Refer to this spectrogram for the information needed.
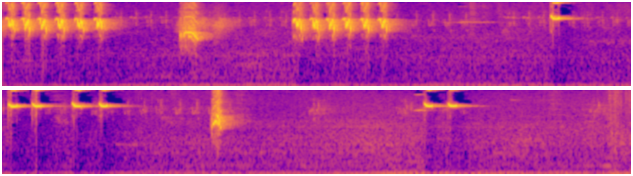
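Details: Mimicry-filled song of a Brown-throated sunbird from Indonesia, played as a lure to draw out untrained birds. Opens with two fast, high, buzzy trill bursts, then scattered downswept notes and paired thin chirps, with low background hum.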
